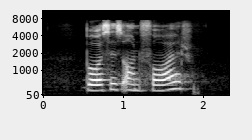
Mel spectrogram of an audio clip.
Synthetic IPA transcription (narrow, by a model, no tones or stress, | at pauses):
b̥ɑːsəsɔ̃nfaːr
